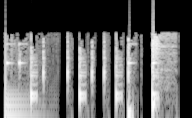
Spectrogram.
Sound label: drums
